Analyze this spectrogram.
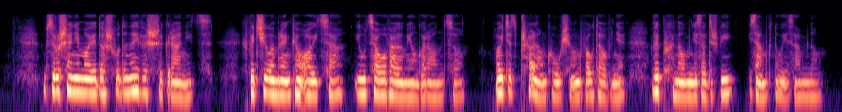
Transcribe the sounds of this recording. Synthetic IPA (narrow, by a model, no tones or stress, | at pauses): vzɾuʂɛɲɛmɔjɛd̪ɔʂwɔd̪ɔnajvɘʂːɘɣɡɾaɲit̪s | xfɘt͡ɕiwɛmɾɛŋkɛ̃ʔɔjt̪saiut̪sawɔvawɛmjɔ̃w̃ɡɔɾɔnt̪sɔ | ɔjt͡ɕɛt̪spʂɛlɔ̃ŋkwɕɛ̰ɡvawt̪ɔvɲɛvɘpxnɔwmɲɛzadʐvʲiː | zamknɔwjɛzamnɔ̃w̃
